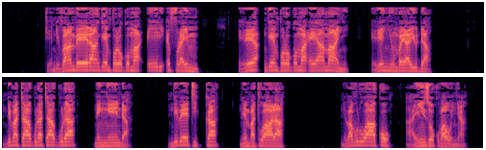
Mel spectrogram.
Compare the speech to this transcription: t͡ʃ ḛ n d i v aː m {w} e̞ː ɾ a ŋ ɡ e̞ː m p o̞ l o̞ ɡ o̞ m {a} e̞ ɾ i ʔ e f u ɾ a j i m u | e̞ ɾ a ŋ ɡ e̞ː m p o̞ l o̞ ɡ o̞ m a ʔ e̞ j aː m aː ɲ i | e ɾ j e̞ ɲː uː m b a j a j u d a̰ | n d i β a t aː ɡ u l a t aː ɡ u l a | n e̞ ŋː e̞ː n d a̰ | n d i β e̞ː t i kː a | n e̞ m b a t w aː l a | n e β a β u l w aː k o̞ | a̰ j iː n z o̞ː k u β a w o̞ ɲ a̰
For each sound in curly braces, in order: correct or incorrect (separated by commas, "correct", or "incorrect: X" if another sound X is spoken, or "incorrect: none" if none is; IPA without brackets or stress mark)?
incorrect: b, correct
